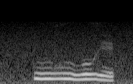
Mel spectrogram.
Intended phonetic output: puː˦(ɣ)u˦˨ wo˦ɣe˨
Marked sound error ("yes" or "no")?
no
